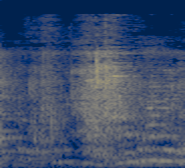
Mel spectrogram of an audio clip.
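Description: Toy kitchen dishes and a small spoon clink during a child's pretend tea and cooking play at home, light scattered taps of plastic or metal under a child's chatter.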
